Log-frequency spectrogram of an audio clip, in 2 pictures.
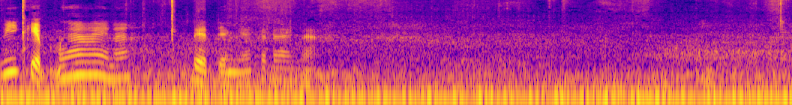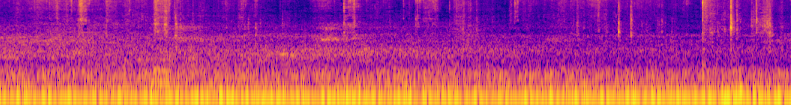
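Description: Leaves rustle as they are brushed aside.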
